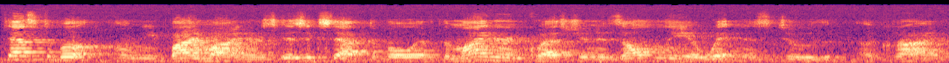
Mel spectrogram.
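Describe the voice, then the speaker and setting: A man playing a pompous, badgering prosecutor in an amateur radio comedy, with a stumbling, halting delivery. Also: a little high, close to an everyday voice. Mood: forceful. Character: pompous, badgering male prosecuting lawyer in sci-fi parody. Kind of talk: amateur old-time radio comedy acting. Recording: roomy, distant, noisy amateur live recording.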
